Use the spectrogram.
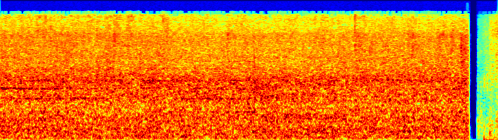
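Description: Steady, dense rainfall hisses evenly throughout, close and moderately loud, cutting out abruptly for a moment near the end.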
